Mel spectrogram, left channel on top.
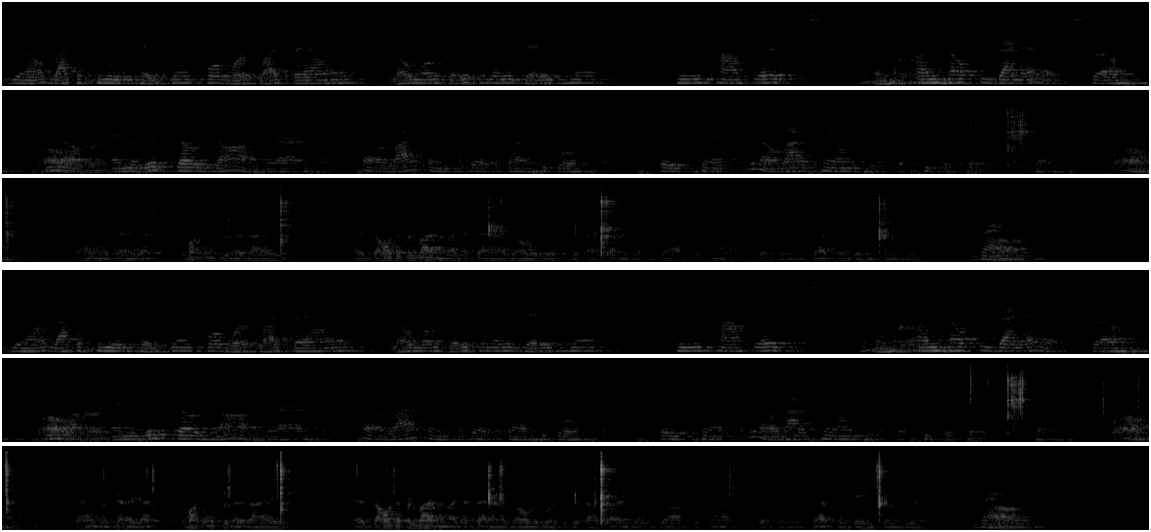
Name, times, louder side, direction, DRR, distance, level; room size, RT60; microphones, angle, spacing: voice 1, 0.0-3.5 3.9-6.0 6.7-10.6 10.9-11.4 11.9-14.6 15.1-17.3 18.0-21.3 21.8-22.1 22.7-23.0 32.6-33.0, left 1 dB, 25° left, 3 dB, 1.4 m, -58 dB
voice 2, 8.5-9.3 11.7-12.5 22.5-23.1 23.5-25.8 26.4-32.2 32.8-33.3, right 2 dB, 80° right, 2 dB, 1.4 m, -61 dB
sound 1, 11.2-22.3, left 3 dB, 50° left, 1.5 m, -72 dB
sound 2, 20.6-32.6, right 11 dB, 50° right, 0.8 m, -51 dB
9.6 x 9.3 x 9.4 m, 0.97 s
head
